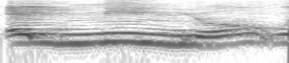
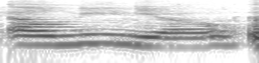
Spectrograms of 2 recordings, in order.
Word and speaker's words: El Niño: Like, let's say El Niño, which only people in Miami can pronounce, so everyone else is saying El Niño, if they can even get the Ñ.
